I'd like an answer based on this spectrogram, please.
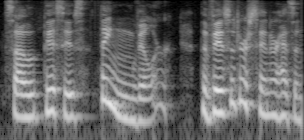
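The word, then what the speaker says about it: Þingvellir: is the visitors center the first letter on the sign that looks similar to a p is pronounced like th in Icelandic so this is thing Viller The Visitor Center has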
